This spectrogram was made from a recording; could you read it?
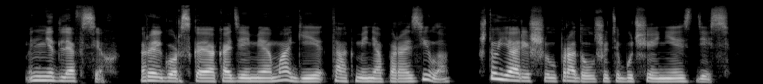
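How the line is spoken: Plain. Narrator (Russian): ответил Дивный

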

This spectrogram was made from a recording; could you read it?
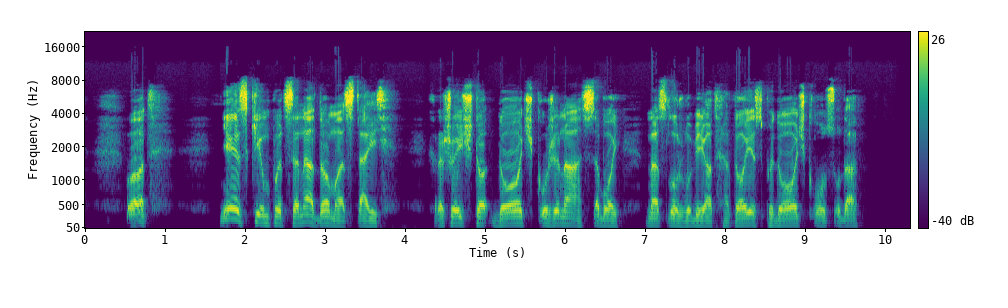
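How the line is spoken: Heavy sigh. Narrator (Russian): Крученый неожиданно тяжело вздохнул и сказал

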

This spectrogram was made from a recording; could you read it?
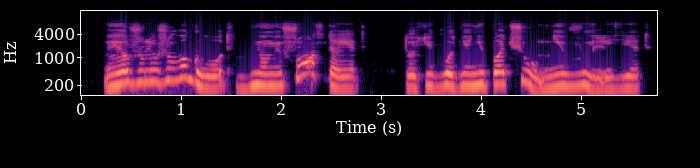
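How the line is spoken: Grumbling with full mouth. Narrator (Russian): проворчал Кузьмай с набитым ртом

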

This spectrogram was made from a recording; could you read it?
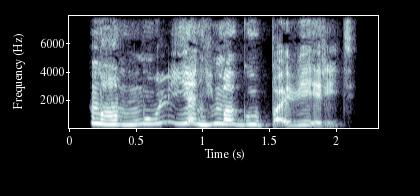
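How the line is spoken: Sobbing. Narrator (Russian): всхлипывала

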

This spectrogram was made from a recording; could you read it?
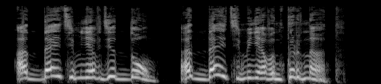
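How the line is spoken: Hysterical nonstop screaming. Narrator (Russian): в истерике вопила, как заведенная

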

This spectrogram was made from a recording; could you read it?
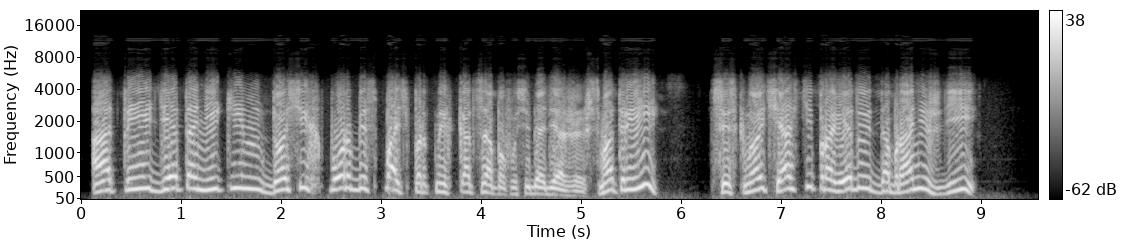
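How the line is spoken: Sarcastic shout. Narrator (Russian): один из повстречавшихся верховых, сын богатея Кумшацкого, язвительно крикнул

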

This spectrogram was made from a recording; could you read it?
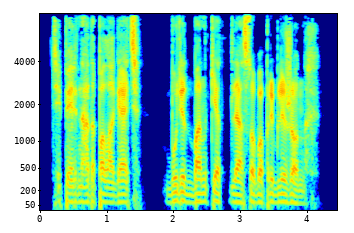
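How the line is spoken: Whisper in ear. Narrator (Russian): шепнул мне на ухо капитан

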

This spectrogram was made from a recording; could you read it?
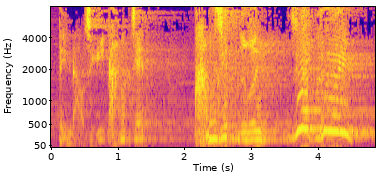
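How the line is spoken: Demonic screaming. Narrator (Vietnamese): Ác quỷ gào thét

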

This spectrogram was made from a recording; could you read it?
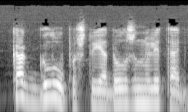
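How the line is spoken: Sighing. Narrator (Russian): вздохнул Филипп

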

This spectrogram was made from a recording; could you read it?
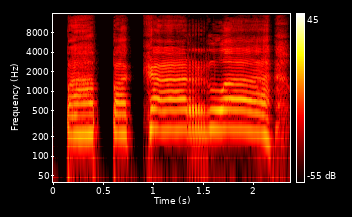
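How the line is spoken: Quick squeak. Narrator (Russian): успел только пискнуть Буратино

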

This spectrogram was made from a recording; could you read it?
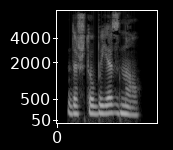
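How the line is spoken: Quiet reply. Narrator (Russian): также негромко ответил Сергей

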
